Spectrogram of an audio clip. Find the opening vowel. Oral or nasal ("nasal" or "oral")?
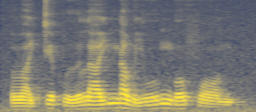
oral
